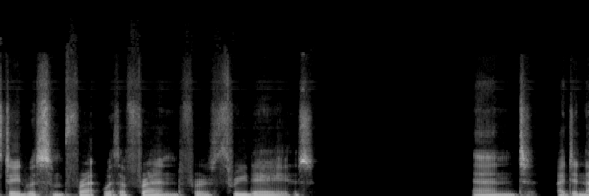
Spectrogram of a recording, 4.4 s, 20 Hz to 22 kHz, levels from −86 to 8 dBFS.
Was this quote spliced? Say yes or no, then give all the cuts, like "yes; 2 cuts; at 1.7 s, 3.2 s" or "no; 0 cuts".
no; 0 cuts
